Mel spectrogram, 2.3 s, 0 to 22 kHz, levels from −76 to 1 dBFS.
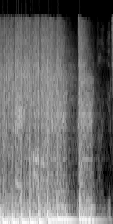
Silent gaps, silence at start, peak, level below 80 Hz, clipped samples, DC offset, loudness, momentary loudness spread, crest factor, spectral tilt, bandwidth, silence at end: none; 0 s; 0 dBFS; -8 dBFS; 0.7%; under 0.1%; -7 LUFS; 3 LU; 6 dB; -4.5 dB/octave; 16.5 kHz; 0 s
